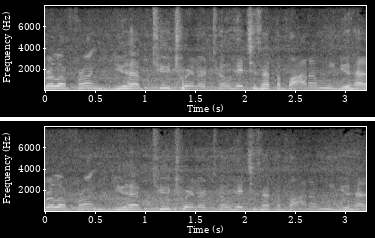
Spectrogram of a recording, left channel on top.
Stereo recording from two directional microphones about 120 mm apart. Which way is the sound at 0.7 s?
90° left.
